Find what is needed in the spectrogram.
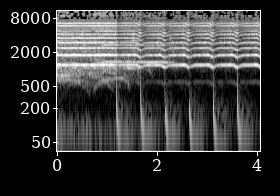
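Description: Dance music playing loud: a held chord of steady tones, joined about a second in by a deep kick drum beating a little over twice a second.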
